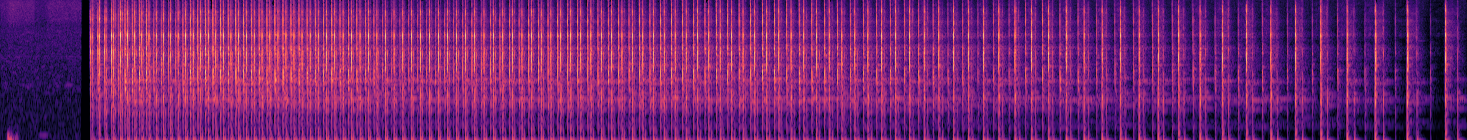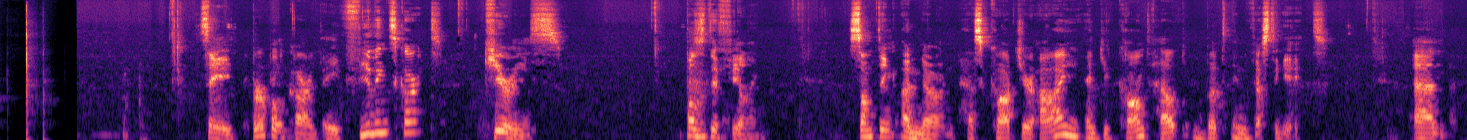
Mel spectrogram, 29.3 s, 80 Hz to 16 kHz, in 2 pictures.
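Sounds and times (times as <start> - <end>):
prize wheel spinning with ratcheting clicks: 0.9 - 15.2
speech: 16.7 - 20.3, 21.5 - 22.4, 23.2 - 28.0, 28.8 - 29.2.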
